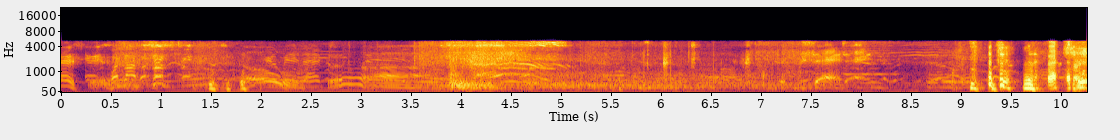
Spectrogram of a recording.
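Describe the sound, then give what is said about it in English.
Gunfire from the 1974 film Zardoz comes as a rapid burst of sharp shots near the end, after a long stretch of people talking. “Sorry, watching people get shot.”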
